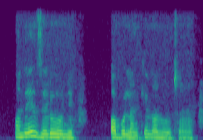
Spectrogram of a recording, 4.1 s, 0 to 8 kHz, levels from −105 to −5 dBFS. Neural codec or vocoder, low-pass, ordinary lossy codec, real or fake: none; 7.2 kHz; none; real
